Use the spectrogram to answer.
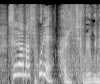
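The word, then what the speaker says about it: selamat sore: 원 발음은 슬라마소르가 아니고 슬라마소레.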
